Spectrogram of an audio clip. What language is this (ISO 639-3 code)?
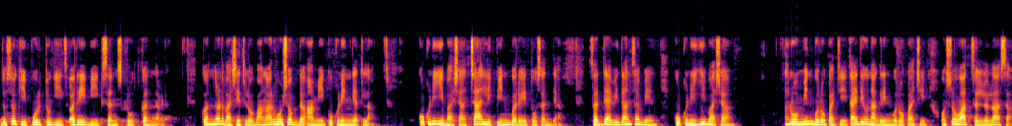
kok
